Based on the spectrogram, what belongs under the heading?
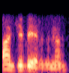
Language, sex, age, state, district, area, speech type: Tamil, male, 30-45, Tamil Nadu, Chennai, urban, conversation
